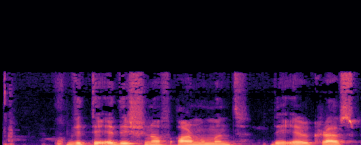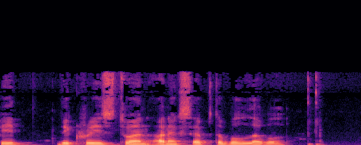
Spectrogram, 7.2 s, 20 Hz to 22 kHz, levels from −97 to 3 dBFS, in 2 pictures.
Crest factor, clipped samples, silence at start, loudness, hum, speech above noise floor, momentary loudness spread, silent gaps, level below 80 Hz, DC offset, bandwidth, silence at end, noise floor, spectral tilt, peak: 20 dB; under 0.1%; 0.05 s; -20 LUFS; none; 26 dB; 11 LU; none; -56 dBFS; under 0.1%; 11.5 kHz; 0.4 s; -46 dBFS; -6.5 dB/octave; -2 dBFS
